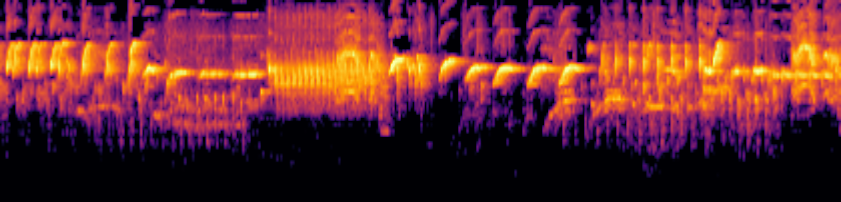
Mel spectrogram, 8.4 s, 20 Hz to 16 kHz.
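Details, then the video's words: Singing female canary, 21 January 2022: rapid repeated trill notes, a dense buzzy roll in the middle, then a string of quick slurred whistles and chirps. "Kanarengirlitz Canary girl with a very beautiful voice"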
